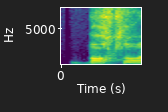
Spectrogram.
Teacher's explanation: when we say bottle it's the first syllable that's stressed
